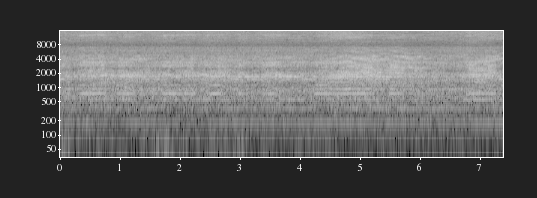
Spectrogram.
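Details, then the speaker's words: Black+Decker 20V cordless blower on a used battery: steady rushing fan roar with thin constant whistling squeal, probably dry bearing; squeal persists despite WD-40 spray. "Now it's squealed. I've sprayed WD-40 in it, and it just keeps going."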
